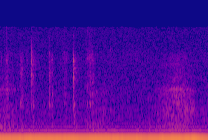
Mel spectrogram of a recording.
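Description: Computer keyboard being typed on: a short run of light key clicks as a word is keyed in.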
